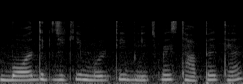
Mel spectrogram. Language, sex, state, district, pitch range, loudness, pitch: Hindi, female, Uttar Pradesh, Jalaun, 195-220 Hz, -33 LUFS, 210 Hz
